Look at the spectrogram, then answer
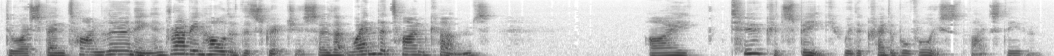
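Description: Older male preacher, Welsh English accent, slow and sincere, self-correcting; home-recorded sermon, close phone mic. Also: on the high side, big pitch swings, a bit bright. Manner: slow, earnest, with frequent restarts. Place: small room at home, indoors. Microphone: phone or webcam close in front.

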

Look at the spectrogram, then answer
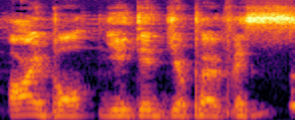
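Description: A man's voice: on the high side, steady tone, a little slow, a bit bright, slight background noise, poor audio. A man chatting casually during a video game, smugly taunting the other players. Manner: taunting, smug. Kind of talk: casual chat while battling in a game.

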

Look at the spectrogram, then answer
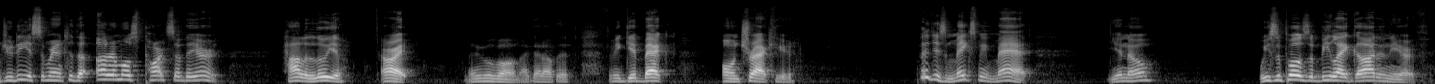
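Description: A man preaching a sermon in a church sanctuary, his voice sitting on the high side for a man. He is fervent and exclaims, calling again and again for the congregation to respond. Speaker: pastor.

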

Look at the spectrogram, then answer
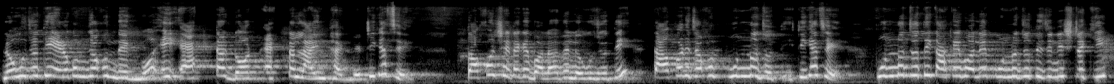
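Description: Female teacher with a high voice, patient explainer, echoey classroom with long reverb. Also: a little fast. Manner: explains patiently, often adds tag questions. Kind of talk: classroom lecture.

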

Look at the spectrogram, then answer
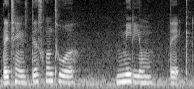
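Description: A woman's voice: fairly low pitch, fairly even intonation, slow. A young woman chatting casually in a vlog while her lips are pulled apart by her fingers, rambling with many fillers. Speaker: vlogger. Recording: audible background noise. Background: background noise.

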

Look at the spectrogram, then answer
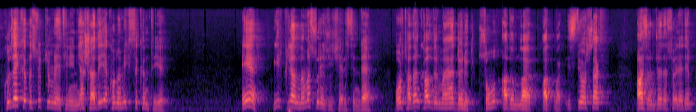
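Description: Lively Turkish Cypriot man at a podium mic. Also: a little high. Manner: formal, addresses colleagues, pauses with drawn-out fillers. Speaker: member of parliament. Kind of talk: parliamentary speech. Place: parliament chamber. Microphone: podium microphone at the parliament rostrum.

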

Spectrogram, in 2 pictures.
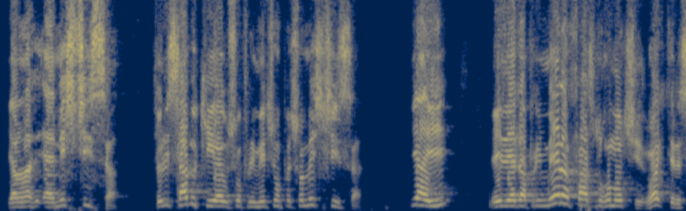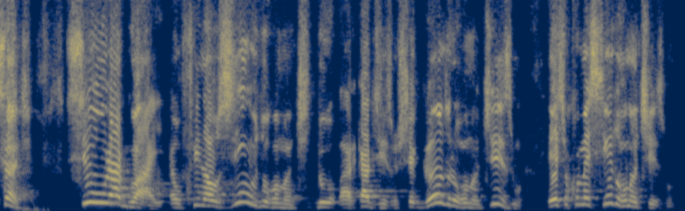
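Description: Brazilian man, literature teacher, high voice, review lecture, checks understanding often. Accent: Brazilian Portuguese. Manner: keeps checking understanding, addresses students fondly.

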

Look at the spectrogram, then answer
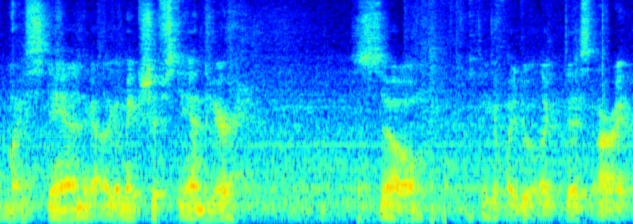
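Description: Speaking a little slowly in a gravelly, fairly low voice, a man hosting a radio repair channel casually tours his small indoor workshop at the electronics bench, camera in hand. The handheld mic picks him up from behind the camera, with a roomy sound and constant air-conditioner-like noise.

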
